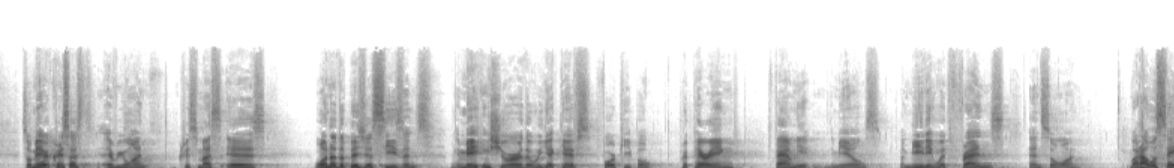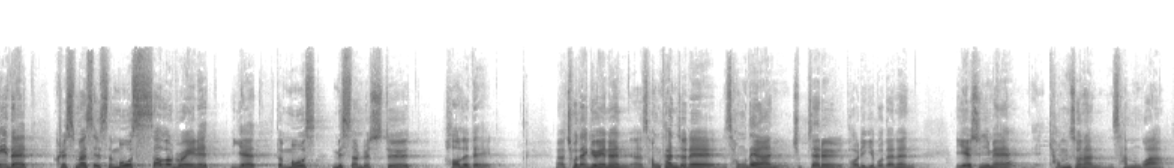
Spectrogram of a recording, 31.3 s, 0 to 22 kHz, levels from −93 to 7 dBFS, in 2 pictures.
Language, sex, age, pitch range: Korean, male, 40-59, 160-220 Hz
